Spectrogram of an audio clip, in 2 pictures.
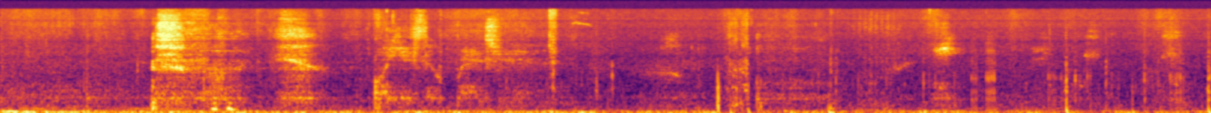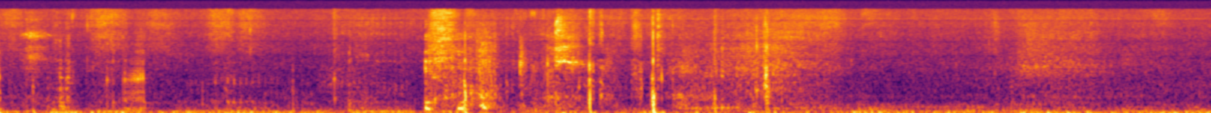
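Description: A hand strokes a cat's fur with a soft rustle.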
